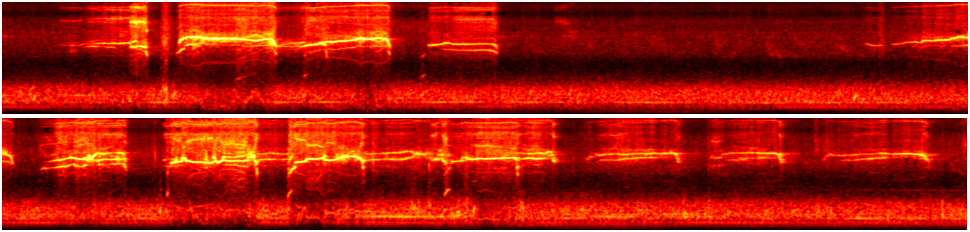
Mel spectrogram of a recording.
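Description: Bald eagle giving a series of high, thin whistled calls, each note under a second long and mostly level, in two bunches with a pause of a few seconds between them.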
